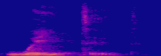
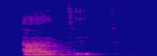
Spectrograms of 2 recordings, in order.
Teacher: Mais quand vous avez un verbe qui se termine par le son de ou le son de, alors les ed est prononcé par id, id. Par exemple, wait, ça va devenir waited.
